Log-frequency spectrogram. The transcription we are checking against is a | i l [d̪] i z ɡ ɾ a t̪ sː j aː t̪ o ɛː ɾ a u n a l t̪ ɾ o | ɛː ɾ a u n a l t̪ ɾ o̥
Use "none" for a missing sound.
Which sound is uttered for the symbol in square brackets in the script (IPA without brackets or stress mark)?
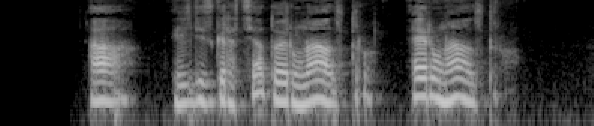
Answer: d̪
